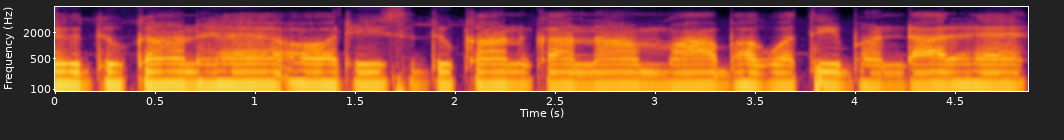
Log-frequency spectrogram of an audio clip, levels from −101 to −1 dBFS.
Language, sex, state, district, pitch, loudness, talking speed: Hindi, male, Jharkhand, Ranchi, 125 Hz, -18 LUFS, 135 wpm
